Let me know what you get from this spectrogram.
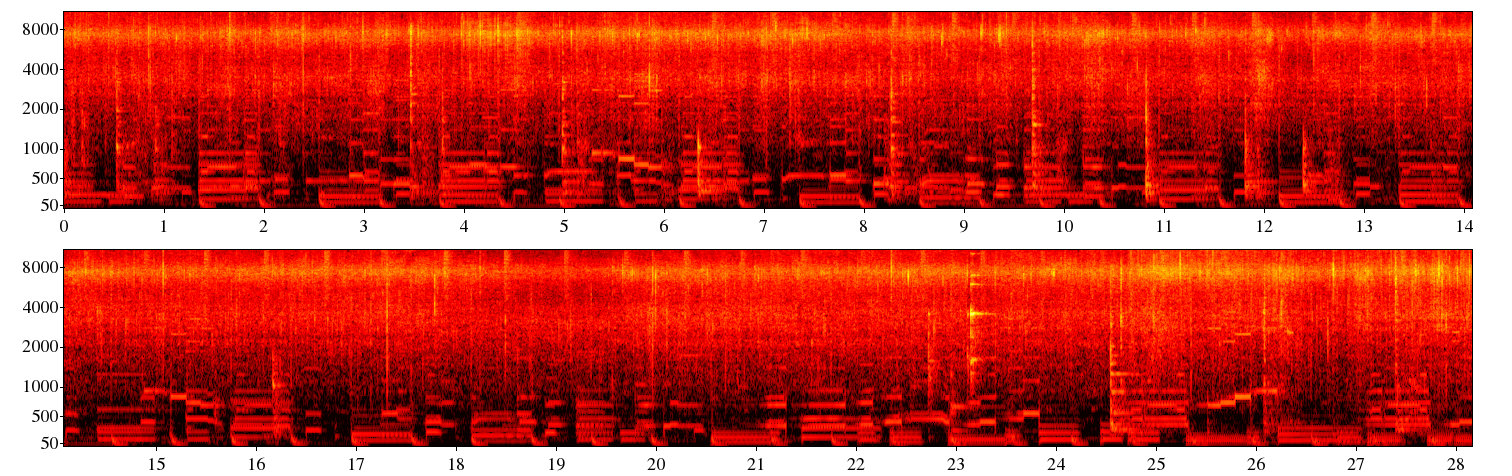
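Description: Chicken pieces with sliced shallots and chilies sizzling as they are stir-fried in a pan, with frequent scrapes and clicks of the spatula against the pan and one sharper knock near the end.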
